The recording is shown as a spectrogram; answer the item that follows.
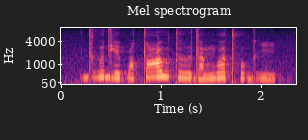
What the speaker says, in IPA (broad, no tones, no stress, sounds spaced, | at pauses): dʱ ɯ d j e b ɛ tˤ uː t ɯː d a ŋʷ ʌ tʰ o ɡʱ i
